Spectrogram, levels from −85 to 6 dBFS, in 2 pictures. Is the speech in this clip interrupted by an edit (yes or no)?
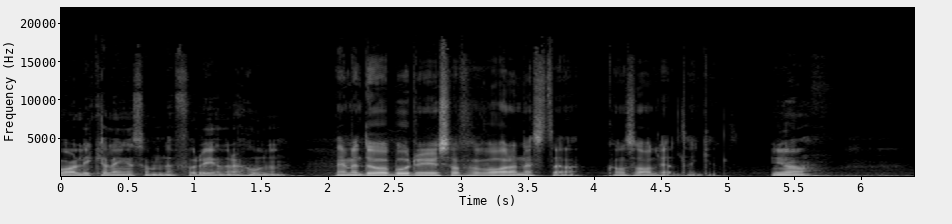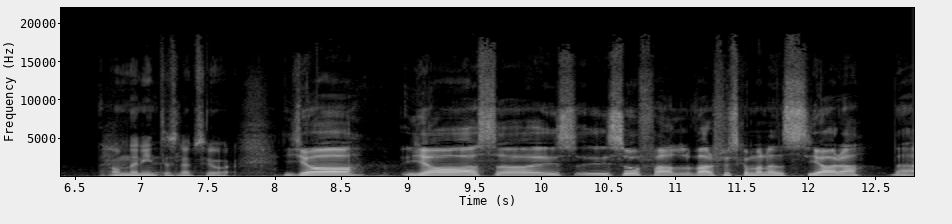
no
